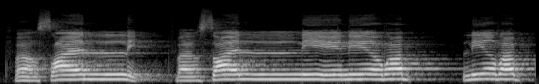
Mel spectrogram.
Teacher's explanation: Karena di situ ada lam tasydid, maka di situ ada penekanan. Coba kita tekan satu atau dua ketukan.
